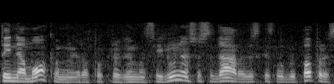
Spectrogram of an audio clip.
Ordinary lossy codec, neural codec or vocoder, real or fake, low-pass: AAC, 32 kbps; none; real; 7.2 kHz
